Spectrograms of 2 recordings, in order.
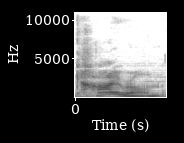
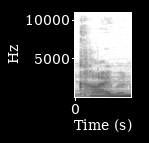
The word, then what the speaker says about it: Chiron: made me aware that Chiron and or Kiron rather and the North Node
